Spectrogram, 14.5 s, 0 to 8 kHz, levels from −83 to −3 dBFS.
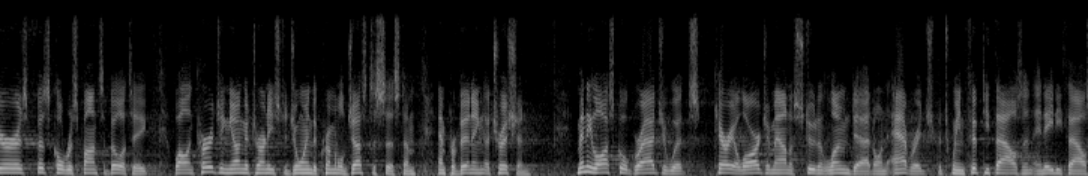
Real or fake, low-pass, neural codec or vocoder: real; 7.2 kHz; none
